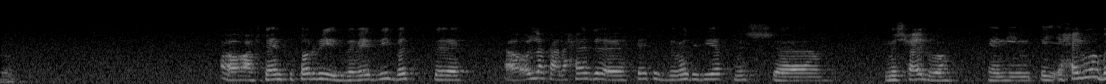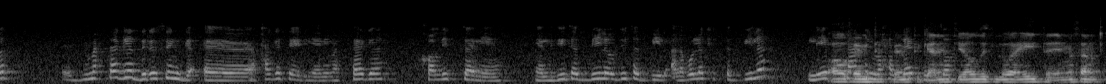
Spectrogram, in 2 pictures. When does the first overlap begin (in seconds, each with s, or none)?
19.3 s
